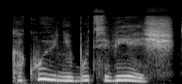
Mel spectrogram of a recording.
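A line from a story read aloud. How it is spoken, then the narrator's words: Quiet request. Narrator (Russian): тихо попросила первая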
